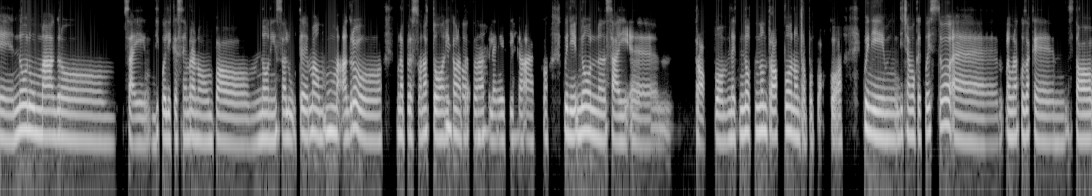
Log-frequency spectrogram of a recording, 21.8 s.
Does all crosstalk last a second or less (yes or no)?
no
